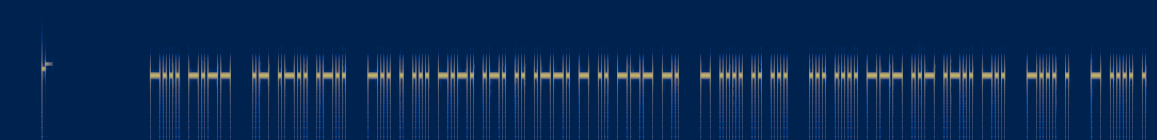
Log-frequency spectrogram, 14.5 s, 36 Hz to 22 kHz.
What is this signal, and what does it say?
Morse code, heard as a keyed tone, about 30 wpm, 700 Hz. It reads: BY ALL DESCRIPTION THIS SHOULD BE THE
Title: Sentences from Top 1300 Words 30wpm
